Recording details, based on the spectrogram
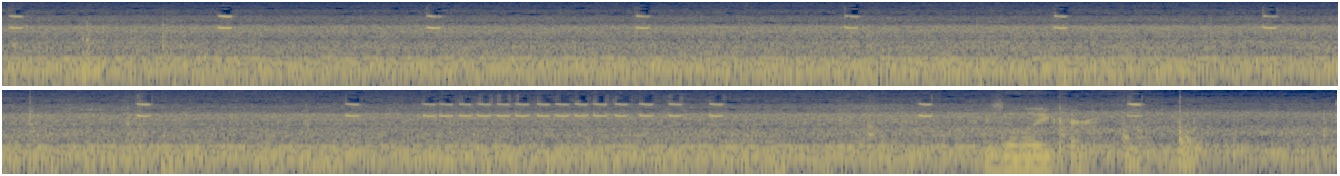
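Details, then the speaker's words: Warmed-up electronic leak detector checked at the evaporator coil of a low-subcooling HVAC system: slow ticks about once a second, then a fast burst of beeps, alarming on a refrigerant leak at the rear U-bends of the evaporator, a common leaker. "These things are real bad leakers a lot of the time. See, she rings off back in the back."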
